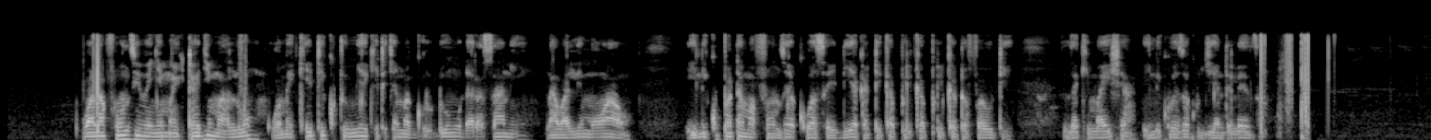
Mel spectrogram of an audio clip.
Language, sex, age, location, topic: Swahili, male, 25-35, Nairobi, education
